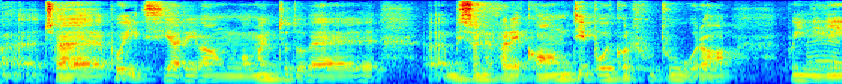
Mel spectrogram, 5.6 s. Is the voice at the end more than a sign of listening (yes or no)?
yes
